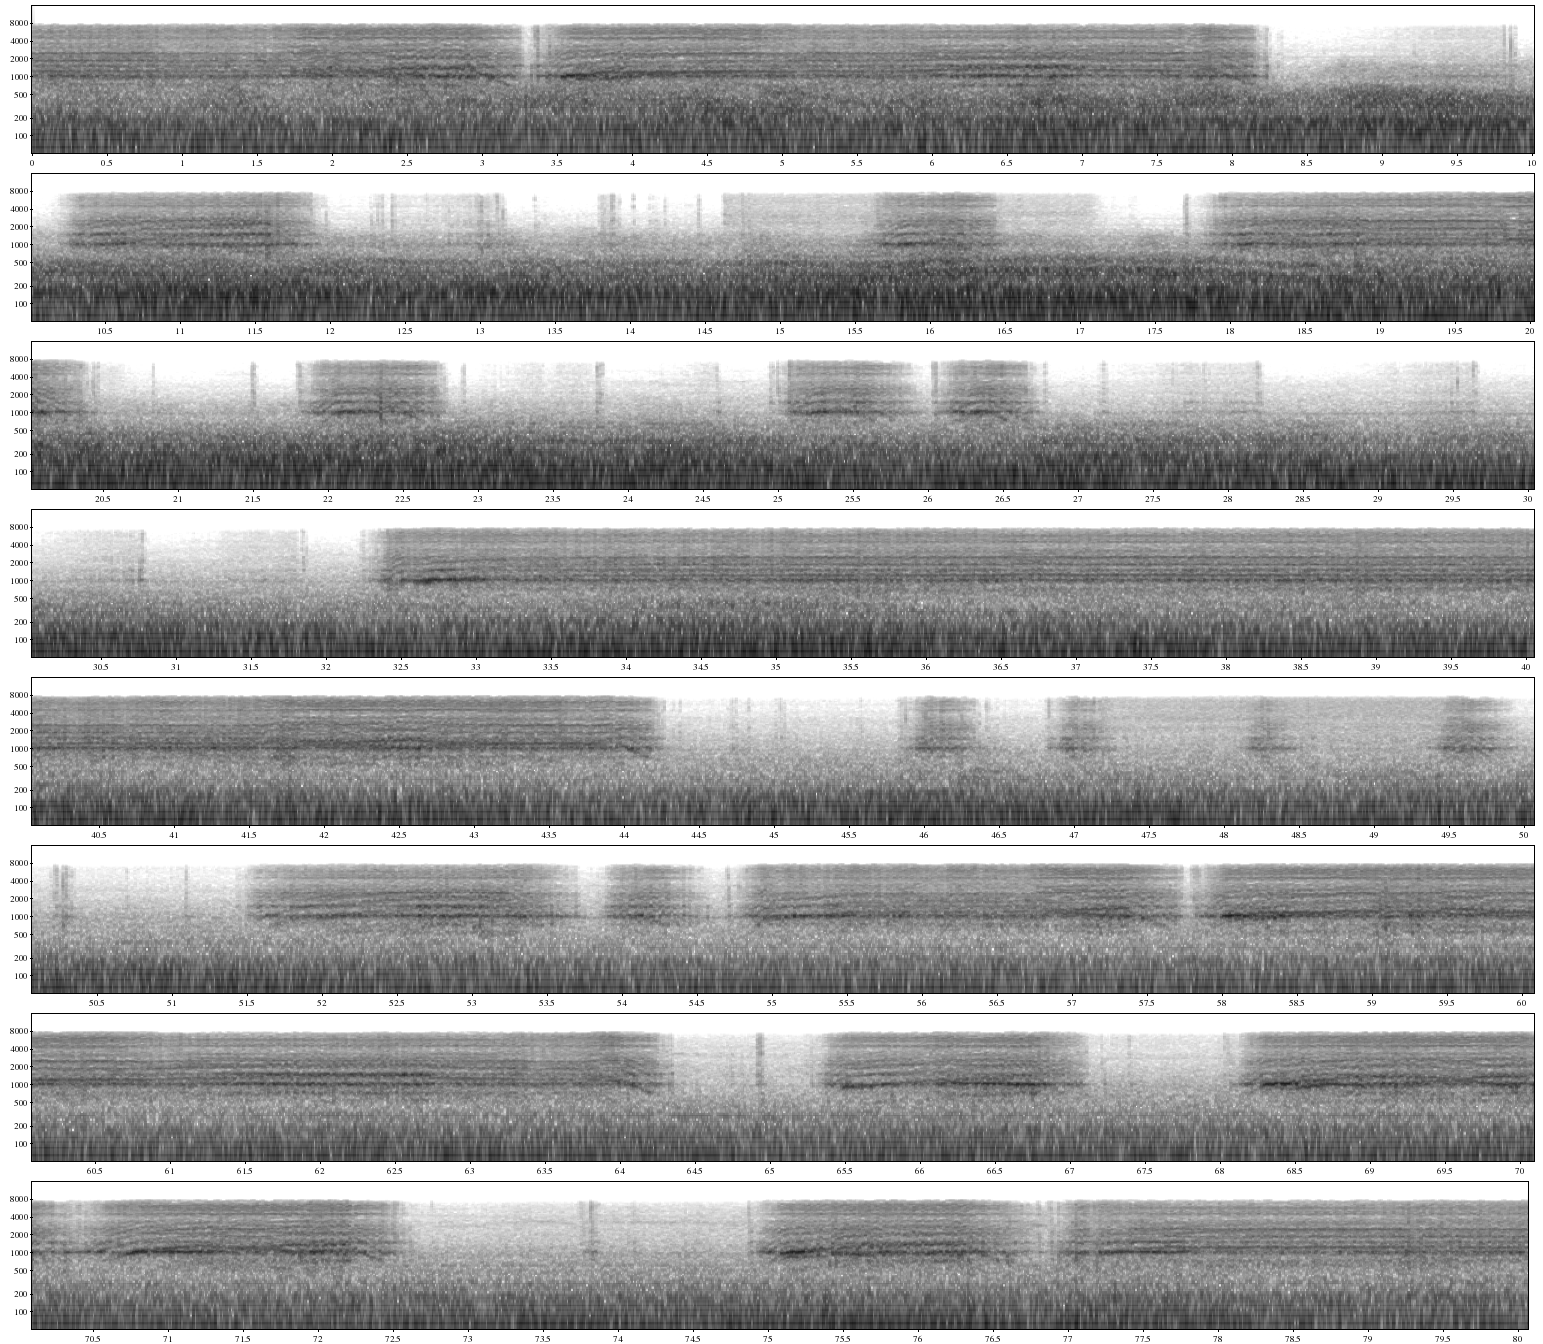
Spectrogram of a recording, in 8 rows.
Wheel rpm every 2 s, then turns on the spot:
160, 110, 160, 140, 10, 80, 10, 20, 30, 140, 20, 20, 40, 30, 0, 10, 130, 160, 160, 160, 160, 150, 10, 10, 30, 30, 110, 90, 120, 150, 160, 150, 60, 60, 130, 120, 20, 70, 100, 160.
8-10 14-18 22-24 26-28 66-68 72-74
